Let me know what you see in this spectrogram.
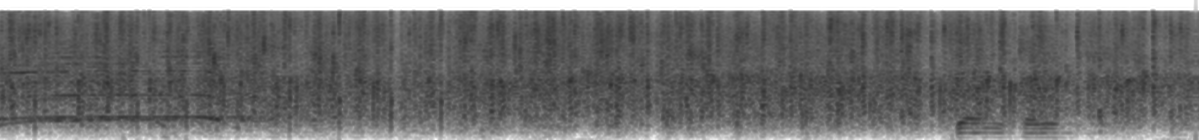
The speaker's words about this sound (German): wir begrüßen ihn mit einem herzlichen Applaus, würde ich sagen, hier aus München.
